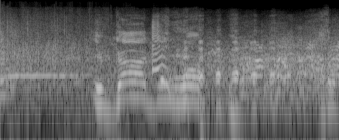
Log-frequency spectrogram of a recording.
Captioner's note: laughs; laughter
